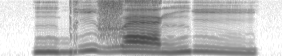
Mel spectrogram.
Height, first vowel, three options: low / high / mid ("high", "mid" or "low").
high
